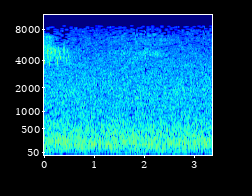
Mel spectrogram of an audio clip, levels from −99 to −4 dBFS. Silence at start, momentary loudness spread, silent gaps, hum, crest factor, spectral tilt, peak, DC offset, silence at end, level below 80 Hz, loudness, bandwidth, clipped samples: 0 s; 4 LU; none; none; 14 dB; -3.5 dB/octave; -36 dBFS; under 0.1%; 0 s; -70 dBFS; -49 LUFS; 8.8 kHz; under 0.1%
